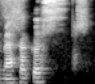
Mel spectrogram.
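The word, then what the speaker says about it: Macaca: और क्या होता है, मंकी, मंकी क्या होता है, मैकाकस, मैकाका, मैकाकस नहीं, मैकाका।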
